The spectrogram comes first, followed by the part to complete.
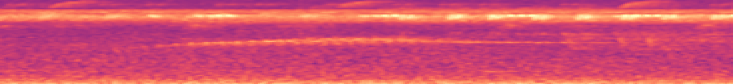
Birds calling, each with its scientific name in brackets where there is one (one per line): Buff-breasted Wren (Cantorchilus leucotis)
Plumbeous Antbird (Myrmelastes hyperythrus)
